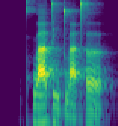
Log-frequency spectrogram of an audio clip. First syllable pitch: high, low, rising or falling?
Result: high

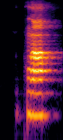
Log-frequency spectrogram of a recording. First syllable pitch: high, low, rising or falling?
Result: high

